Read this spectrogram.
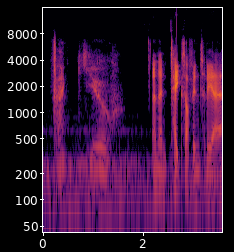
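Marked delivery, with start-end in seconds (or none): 0.2-1.3 hushed, very soft dragon voice. Voicing a dragon thanking a player before flying off: voicing a dragon. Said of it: "turns to you and goes".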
